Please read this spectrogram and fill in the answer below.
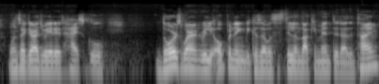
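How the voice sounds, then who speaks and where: A man with a Guatemalan accent, medium pitch and fairly even intonation. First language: Spanish. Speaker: motivational speaker. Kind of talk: podcast interview.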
